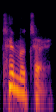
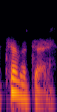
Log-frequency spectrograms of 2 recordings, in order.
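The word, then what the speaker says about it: Timothée: um Timothy Shalamé and Lil his name is Timote. What? Name Timote. Yeah, you didn't know that his name is Timote.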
